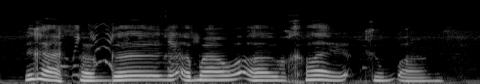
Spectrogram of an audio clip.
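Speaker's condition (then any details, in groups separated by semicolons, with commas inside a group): Cerebral palsy; affects voice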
